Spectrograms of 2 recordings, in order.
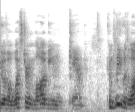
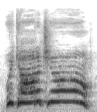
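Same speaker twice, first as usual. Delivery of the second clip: put-on very high, loud, slow girl voice; Patty's voice; 7 dB louder, much slower than usual. Reader using Patty's voice by mistake. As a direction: squeal it like Patty. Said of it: "That's the wrong voice".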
